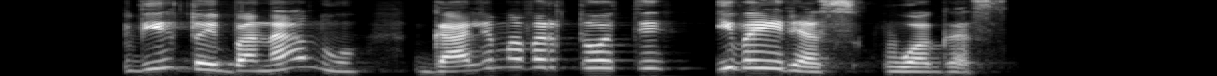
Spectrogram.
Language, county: Lithuanian, Marijampolė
